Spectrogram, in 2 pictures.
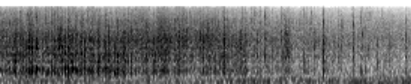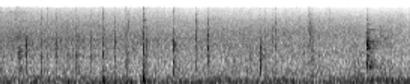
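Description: Soy chunks frying in a pot of hot oil, a loud steady sizzle that settles into softer crackling with scattered sharp pops close by.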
